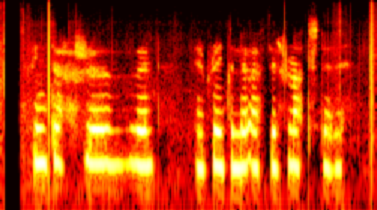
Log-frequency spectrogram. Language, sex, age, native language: Icelandic, female, 16, Icelandic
